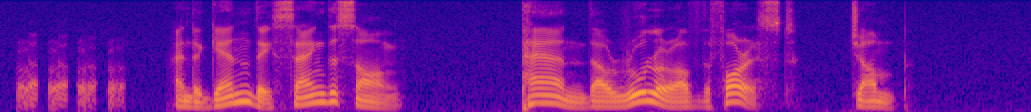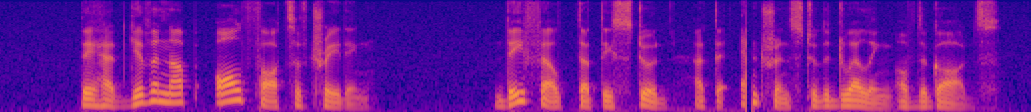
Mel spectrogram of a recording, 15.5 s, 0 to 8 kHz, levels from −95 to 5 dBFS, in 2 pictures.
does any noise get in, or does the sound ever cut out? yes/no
yes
